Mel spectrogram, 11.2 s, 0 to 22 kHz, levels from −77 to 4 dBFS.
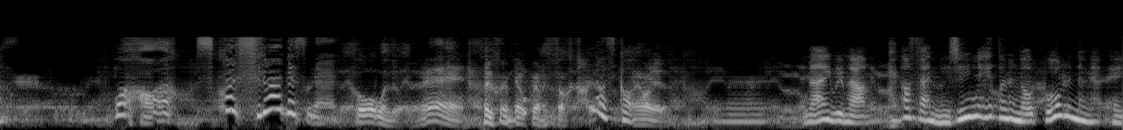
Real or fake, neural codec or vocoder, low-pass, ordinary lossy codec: fake; codec, 16 kHz, 0.5 kbps, FreqCodec, larger model; none; none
